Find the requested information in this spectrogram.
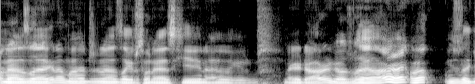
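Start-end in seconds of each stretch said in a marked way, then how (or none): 0.6-4.1 mumbled phone request, trailing softer; retold mumble. Asking her dad on the phone for permission, mumbled. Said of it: "Do you both mumble like that". 4.4-5.4 higher-pitched mumbled phone voice; mumbling father-in-law. Retold or imitated. Her dad answering on the phone, mumbled. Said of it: "Do you both mumble like that".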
